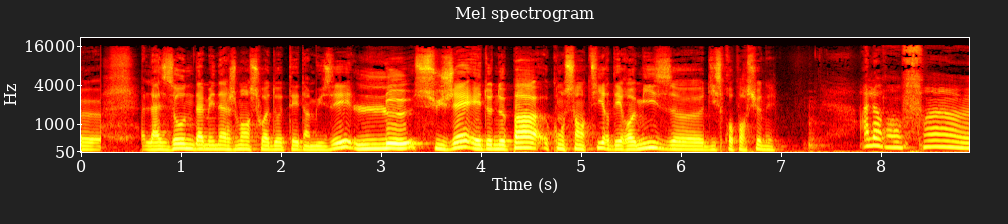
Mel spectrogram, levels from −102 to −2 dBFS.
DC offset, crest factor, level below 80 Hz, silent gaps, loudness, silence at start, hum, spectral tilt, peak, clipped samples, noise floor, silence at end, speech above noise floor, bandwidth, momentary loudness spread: under 0.1%; 16 dB; -50 dBFS; none; -18 LUFS; 0 s; none; -5.5 dB/octave; -4 dBFS; under 0.1%; -42 dBFS; 0 s; 24 dB; 17 kHz; 11 LU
